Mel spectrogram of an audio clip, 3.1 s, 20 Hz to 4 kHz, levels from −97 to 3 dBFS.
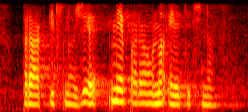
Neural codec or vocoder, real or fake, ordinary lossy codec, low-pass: codec, 44.1 kHz, 7.8 kbps, DAC; fake; none; 3.6 kHz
